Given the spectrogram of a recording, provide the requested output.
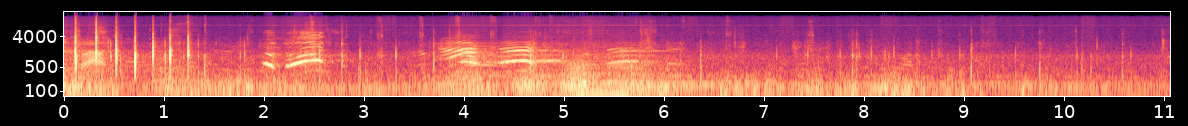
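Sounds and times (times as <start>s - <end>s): footsteps on court: 0.7s - 11.0s
shoes squeaking on court: 1.8s - 11.0s.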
